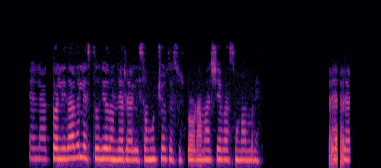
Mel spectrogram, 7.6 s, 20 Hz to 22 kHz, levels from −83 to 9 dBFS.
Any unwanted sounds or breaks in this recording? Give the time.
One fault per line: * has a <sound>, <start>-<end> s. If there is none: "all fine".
* has a laugh, 6.6-7.0 s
